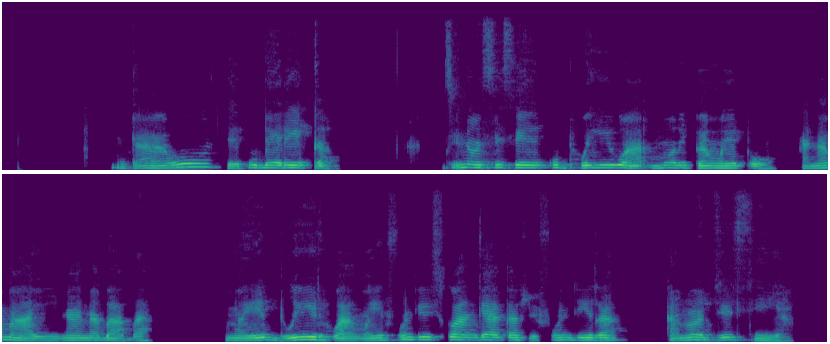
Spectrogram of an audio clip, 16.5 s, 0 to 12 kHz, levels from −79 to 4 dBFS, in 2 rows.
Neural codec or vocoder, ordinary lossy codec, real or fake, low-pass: codec, 44.1 kHz, 2.6 kbps, SNAC; MP3, 64 kbps; fake; 10.8 kHz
